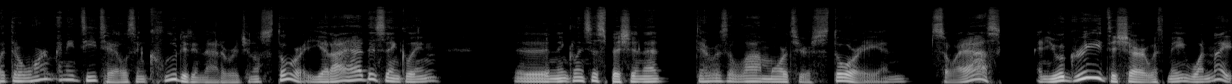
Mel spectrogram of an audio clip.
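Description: In a very clean recording with a silent background, a man speaks at a medium pitch in a somewhat breathy, dark, mellow voice with lively intonation. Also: moderate pace. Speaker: paranormal podcast host and author. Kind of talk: interview with scripted intro. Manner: formal, measured.

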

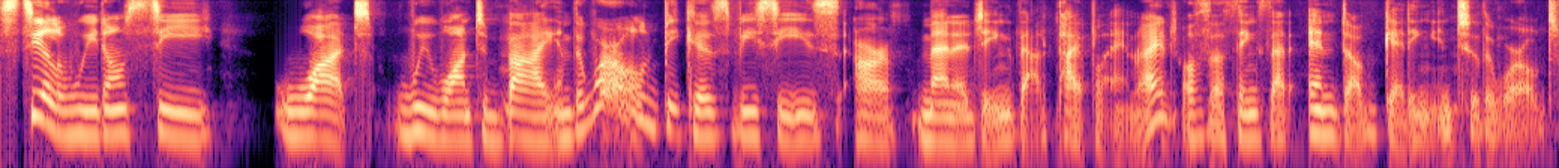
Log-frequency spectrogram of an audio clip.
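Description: There is vocal fry in a woman's fairly low voice as she speaks with hardly any pauses and ordinary pitch variation. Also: fairly slow pace. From Spain, Bilbao (Basque Country). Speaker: venture capital investor. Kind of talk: interview.

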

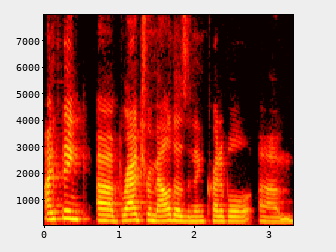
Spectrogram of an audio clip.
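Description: A woman with an American accent speaks at a fairly slow pace and a fairly high pitch, with ordinary pitch variation, in an unremarkable speaking voice. The background is quiet. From Pennsylvania, Lehigh Valley. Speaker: painter. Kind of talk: casual interview chat.

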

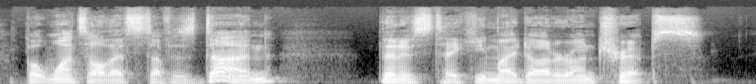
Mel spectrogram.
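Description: On a very clean recording with a silent background, a man with an American accent and an unremarkable speaking voice talks fairly quickly at a fairly low pitch. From Arizona. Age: 40s. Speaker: entrepreneur and business coach. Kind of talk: casual interview chat. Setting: in-person studio.

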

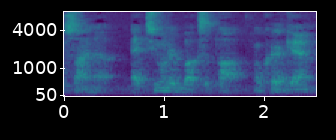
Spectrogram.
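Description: Noticeable background noise fills the recording. The voice comes in an American accent. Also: man. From Kansas City, US Midwest. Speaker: forex trader and entrepreneur. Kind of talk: casual interview.

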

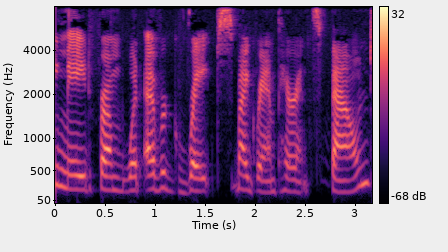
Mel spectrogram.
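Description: A woman in an Ontario accent at a moderate pace, dry and close with no echo, over a quiet background. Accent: Canadian (Ontario). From Canada, Woodbridge near Toronto. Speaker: sommelier. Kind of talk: interview.

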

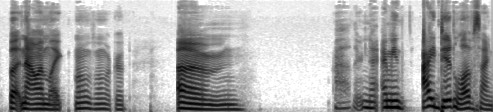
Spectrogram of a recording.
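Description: A woman's fairly low voice at a fairly slow pace, with ordinary pitch variation, long, frequent pauses, big swings in loudness and a dry, close sound with no echo. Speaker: podcast co-host. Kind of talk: casual chat. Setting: studio. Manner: moves away from mic, sometimes hard to hear.

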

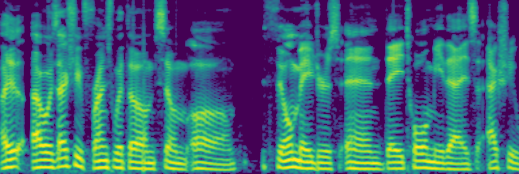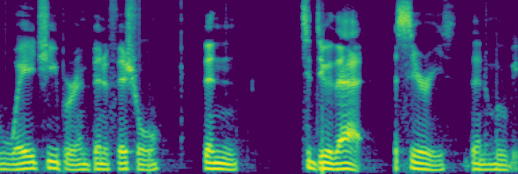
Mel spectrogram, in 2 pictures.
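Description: The speaker talks with an American accent at a moderate pace and with ordinary pitch variation. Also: man, fairly low pitch for a man. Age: 20s. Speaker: musician. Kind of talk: casual chat.

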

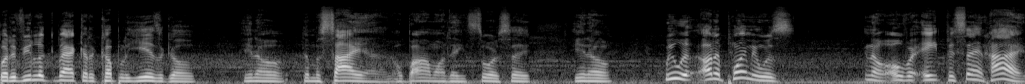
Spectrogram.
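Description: A man talks at a fairly high pitch with ordinary pitch variation. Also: moderate pace.

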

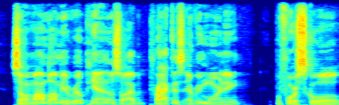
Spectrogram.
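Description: Very cleanly recorded against a silent background, a man with an American accent speaks at a moderate pace in a plain, everyday voice, his intonation fairly even. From New York City. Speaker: podcast co-panelist. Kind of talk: casual chat.

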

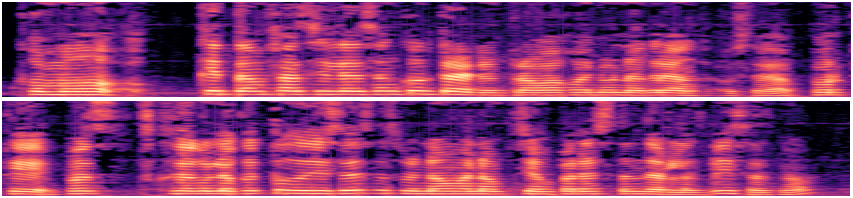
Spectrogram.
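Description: Through noticeable background noise, a woman speaks in a fairly high voice. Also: ordinary pitch variation, moderate pace. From Colombia, Bogotá. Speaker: podcast host, advertising professional. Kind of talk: casual interview.

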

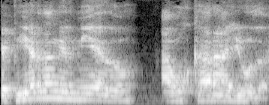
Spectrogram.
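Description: A man with a fairly high pitch speaks at a very slow pace, with ordinary pitch variation. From Venezuela, Maracaibo. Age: 40s. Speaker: entrepreneur and e-commerce consultant. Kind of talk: radio interview.

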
